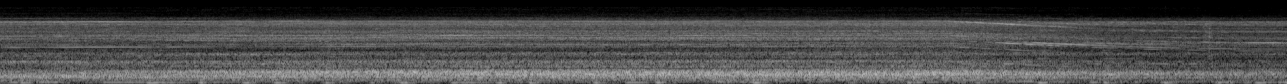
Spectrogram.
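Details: Student-built surgical suction aspirator, for removing fluids, tissue and gases during surgery: steady loud whooshing suction with motor hum, running continuously.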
